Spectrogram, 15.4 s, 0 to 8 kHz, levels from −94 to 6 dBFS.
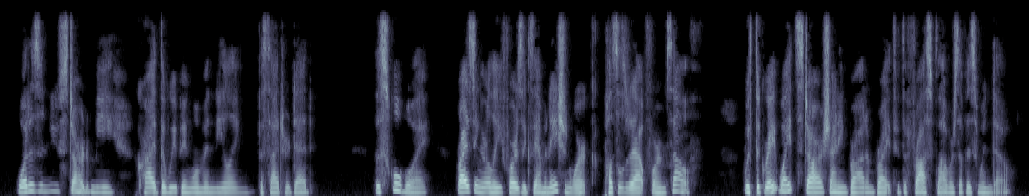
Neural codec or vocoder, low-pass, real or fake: none; 7.2 kHz; real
